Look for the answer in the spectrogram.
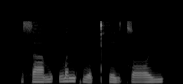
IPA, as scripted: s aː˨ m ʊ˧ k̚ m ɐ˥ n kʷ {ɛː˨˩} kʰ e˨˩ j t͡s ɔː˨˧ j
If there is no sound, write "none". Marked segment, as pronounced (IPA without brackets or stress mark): ɛː˨˩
